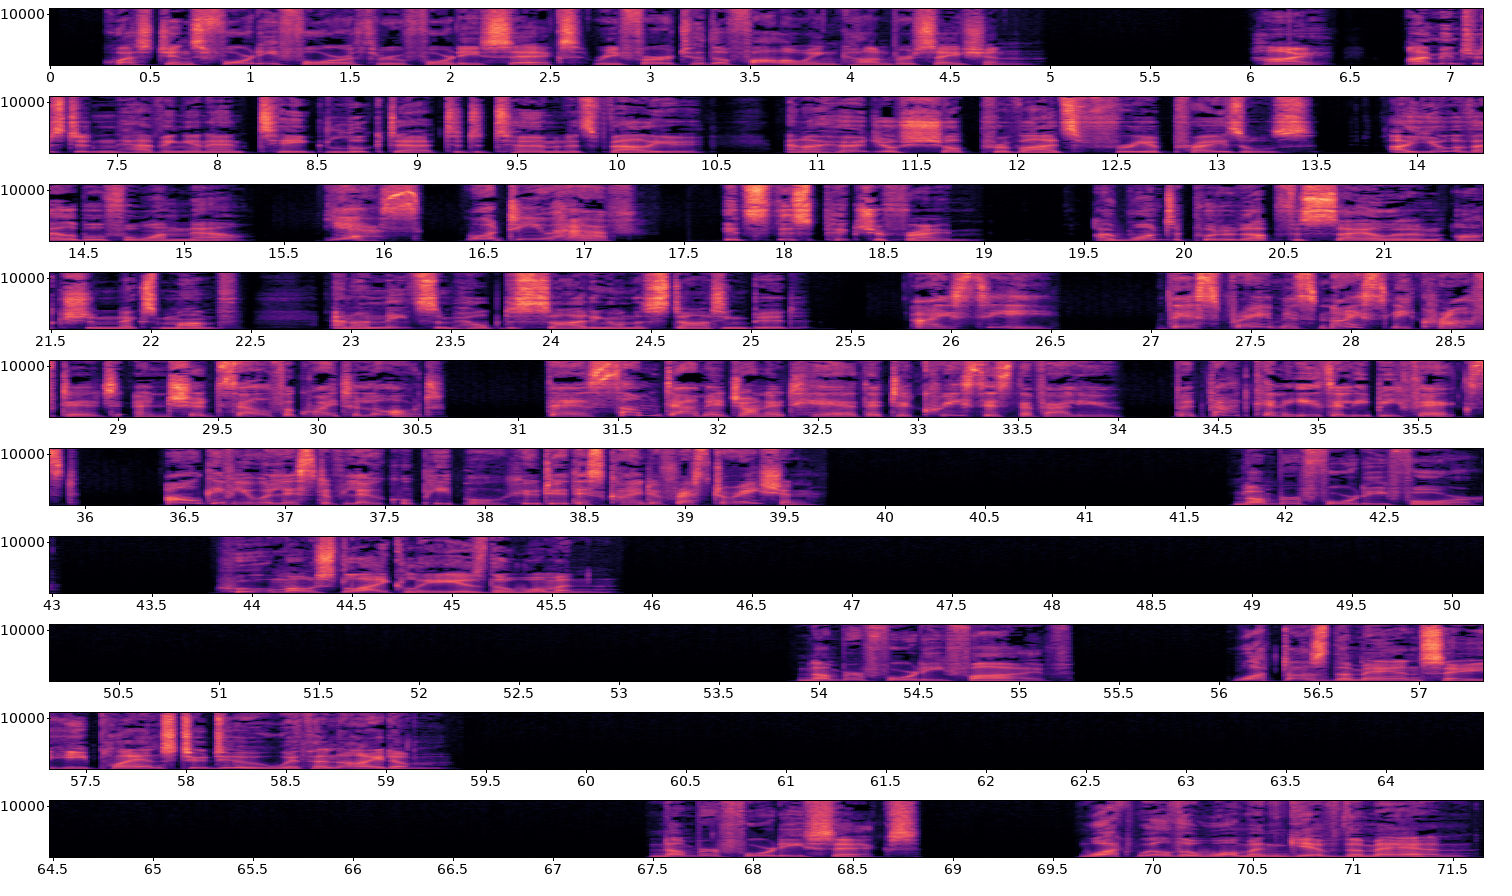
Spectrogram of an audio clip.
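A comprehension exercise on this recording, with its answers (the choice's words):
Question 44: Who most likely is the woman?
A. An antiques appraiser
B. An interior decorator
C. A graphic artist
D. A repair technician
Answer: An antiques appraiser

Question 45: What does the man say he plans to do with an item?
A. Give it to a family member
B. Donate it to a museum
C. Display it in his home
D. Sell it at an auction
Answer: Sell it at an auction

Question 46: What will the woman give the man?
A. A brochure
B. A list of contacts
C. A bill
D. An event schedule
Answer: A list of contacts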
